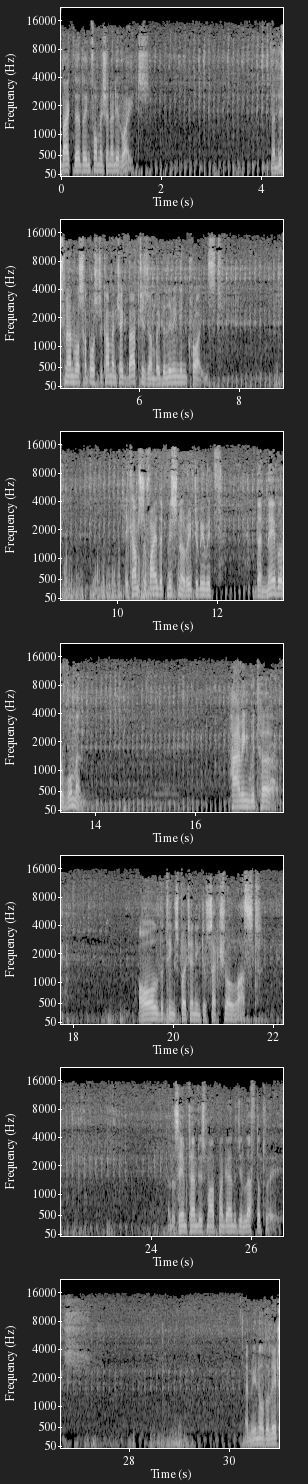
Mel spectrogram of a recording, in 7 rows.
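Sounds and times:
engine running with rapid pulsing: 0:00.0 - 0:31.0.

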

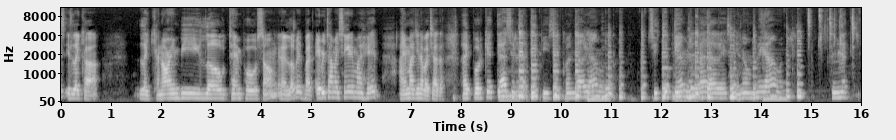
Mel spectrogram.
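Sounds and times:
man singing: 0:07.9 - 0:16.0
acoustic guitar picking: 0:08.8 - 0:15.0.

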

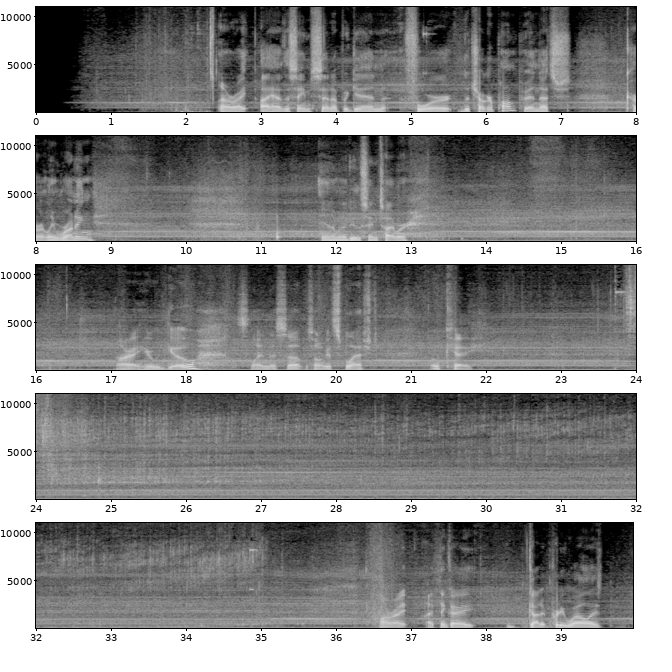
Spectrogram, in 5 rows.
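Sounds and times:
electric pump motor hum: 0:00.6 - 0:39.9.

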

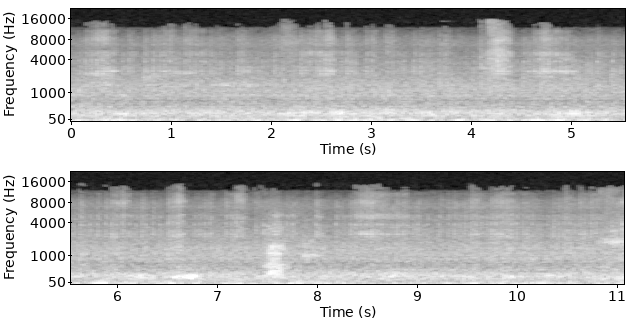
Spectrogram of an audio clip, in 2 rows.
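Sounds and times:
small cooling fan whirring: 0:00.0 - 0:11.0.

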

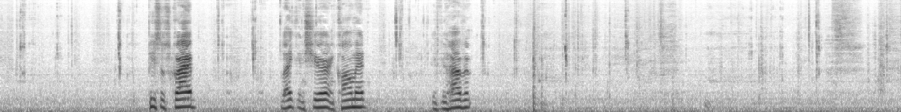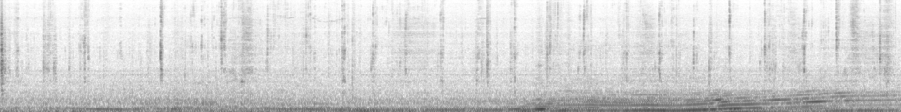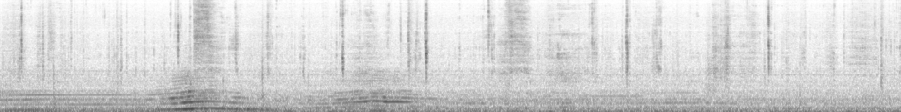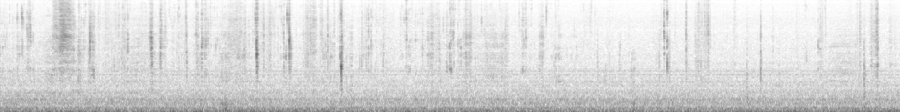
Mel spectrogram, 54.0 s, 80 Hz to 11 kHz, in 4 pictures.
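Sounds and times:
person chewing food: 0:00.0 - 0:02.2, 0:03.1 - 0:04.2, 0:05.6 - 0:54.0
low steady rumble: 0:00.0 - 0:54.0.

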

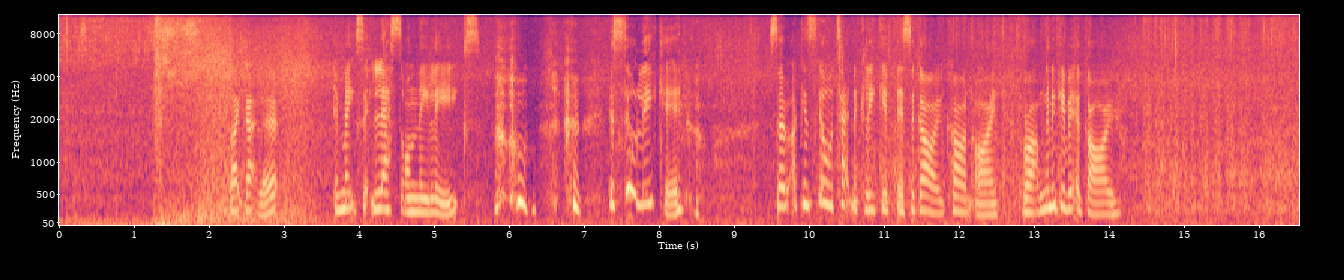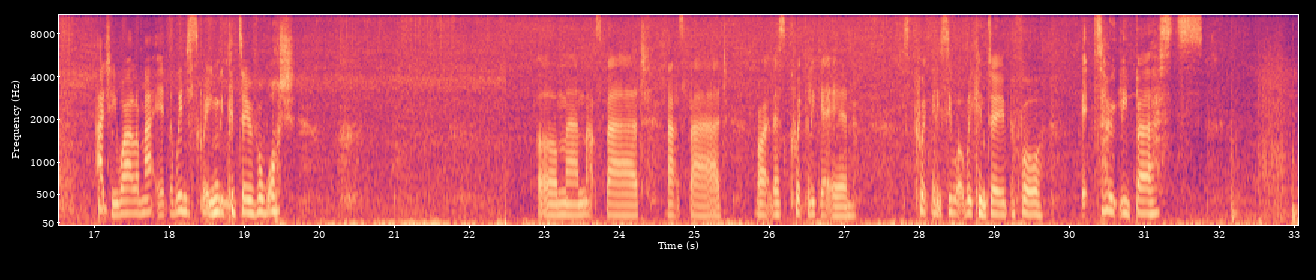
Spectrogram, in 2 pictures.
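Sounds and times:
hose nozzle spraying water: 0:00.0 - 0:33.0.

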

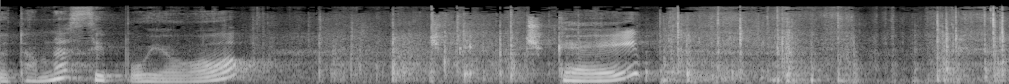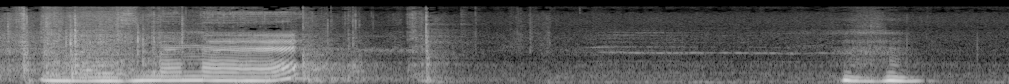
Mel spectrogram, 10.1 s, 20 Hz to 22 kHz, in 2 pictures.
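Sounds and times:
plastic bag crinkling: 0:01.0 - 0:08.2.

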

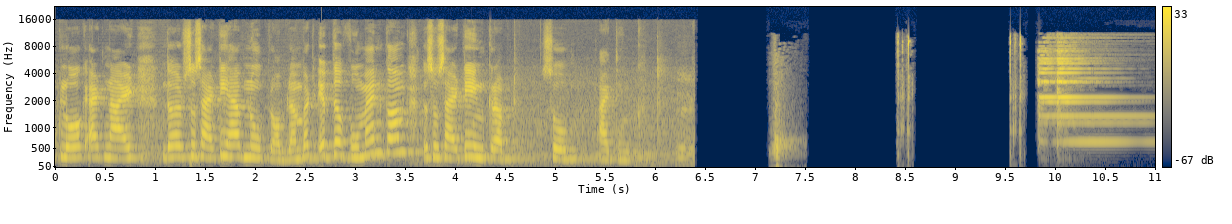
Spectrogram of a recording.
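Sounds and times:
quick clicks: 0:08.4 - 0:08.6, 0:09.5 - 0:09.7
bright bell ding: 0:09.8 - 0:11.0.

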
